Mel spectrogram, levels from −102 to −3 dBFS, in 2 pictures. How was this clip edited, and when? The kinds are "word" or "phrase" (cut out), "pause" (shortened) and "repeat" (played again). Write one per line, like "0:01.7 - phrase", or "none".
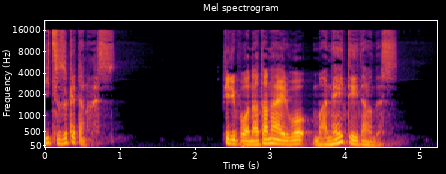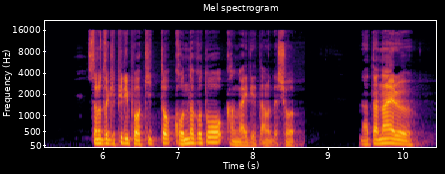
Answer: none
